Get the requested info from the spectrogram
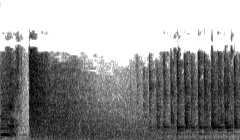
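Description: Dramatic background-score sting: a loud crash-like whoosh that fades over about a second, then, about halfway through, a rapid rattling beat over held tones.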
